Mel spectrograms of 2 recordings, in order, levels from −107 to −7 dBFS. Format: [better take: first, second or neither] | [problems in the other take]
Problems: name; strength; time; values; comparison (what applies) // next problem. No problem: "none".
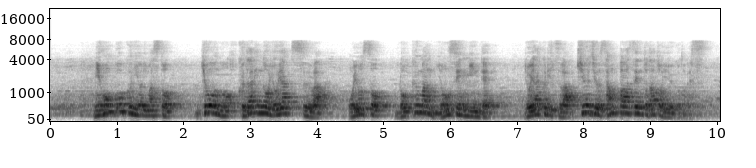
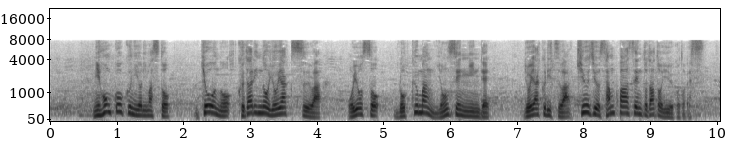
second | room echo; dies away in 0.8 s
